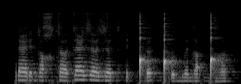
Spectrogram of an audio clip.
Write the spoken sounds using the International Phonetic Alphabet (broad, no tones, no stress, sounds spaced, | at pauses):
ɾ æ ɾ ɪ d ɒ χ t ʌ t æ z ɜ z ə t͡sʼ ɪ ǃʼ ə ǃʼ ʊ b ə d ɑ ʔ ɡ͡ǃ ʌ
